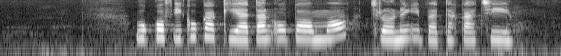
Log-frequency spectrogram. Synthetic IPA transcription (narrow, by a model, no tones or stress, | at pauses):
wukʊfikukaɡ̥i̤jat̪anʔut̪ɔmɔd̥ʒ̥ɾonɪŋib̥a̤d̪̥a̤hkad̥ʒ̥i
